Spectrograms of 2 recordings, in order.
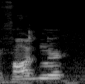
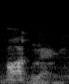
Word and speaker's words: Wagner: France Wagner, uh, or Vagner, probably how you say it.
